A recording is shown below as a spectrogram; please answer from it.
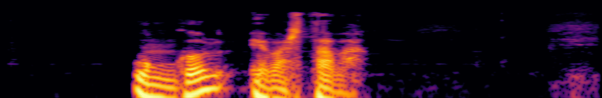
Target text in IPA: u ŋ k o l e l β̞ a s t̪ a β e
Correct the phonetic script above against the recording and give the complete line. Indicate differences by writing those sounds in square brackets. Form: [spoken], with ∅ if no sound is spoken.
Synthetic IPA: u ŋ [ɡ] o l e [∅] β̞ a s t̪ a β [a]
